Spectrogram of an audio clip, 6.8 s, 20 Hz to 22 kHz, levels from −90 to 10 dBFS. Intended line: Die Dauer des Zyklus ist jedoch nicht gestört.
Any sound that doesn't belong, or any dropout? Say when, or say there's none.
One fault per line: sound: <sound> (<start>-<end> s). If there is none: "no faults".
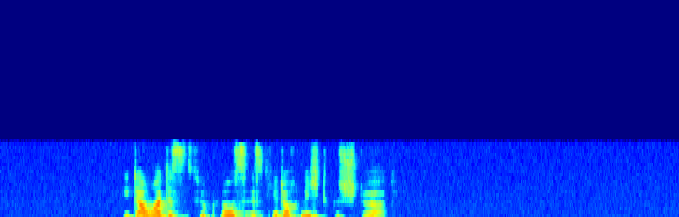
no faults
